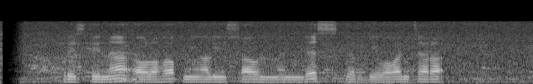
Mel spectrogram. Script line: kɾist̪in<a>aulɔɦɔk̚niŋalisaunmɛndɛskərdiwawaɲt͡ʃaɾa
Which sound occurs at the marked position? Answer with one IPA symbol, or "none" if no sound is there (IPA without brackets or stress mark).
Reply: a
